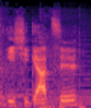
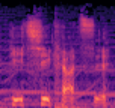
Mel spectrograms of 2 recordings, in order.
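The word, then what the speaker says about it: 一月: But yeah, so Ishigatsu combined with, or sorry, Ichi! Why am I saying Ishi? They're fucking with me, dude. It is a pun. Ichigatsu.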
